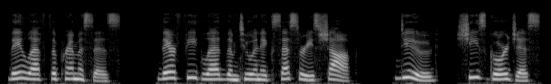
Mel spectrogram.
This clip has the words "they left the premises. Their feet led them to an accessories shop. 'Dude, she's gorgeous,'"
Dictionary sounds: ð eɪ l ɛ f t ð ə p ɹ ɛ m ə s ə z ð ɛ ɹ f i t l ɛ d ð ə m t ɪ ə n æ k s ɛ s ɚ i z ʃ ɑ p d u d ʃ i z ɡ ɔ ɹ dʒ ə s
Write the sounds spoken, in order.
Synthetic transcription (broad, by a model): ð eɪ l ɛ f t ð ə p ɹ ɛ m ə s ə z ð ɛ ɹ f i t l ɛ d ð ə m t ɪ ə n æ k s ɛ s ɚ i z ʃ ɑ p d u d ʃ i z ɡ ɔ ɹ dʒ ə s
